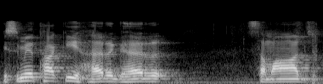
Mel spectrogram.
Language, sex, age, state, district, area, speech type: Hindi, male, 18-30, Bihar, Begusarai, rural, spontaneous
